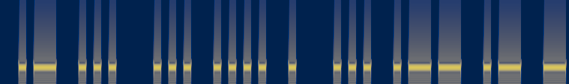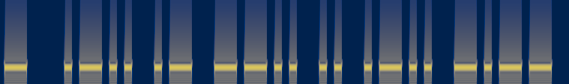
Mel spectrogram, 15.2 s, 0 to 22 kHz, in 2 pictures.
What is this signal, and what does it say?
Morse code, heard as a keyed tone, about 12 wpm, 800 Hz. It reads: AS SHE SWAM LAZILY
